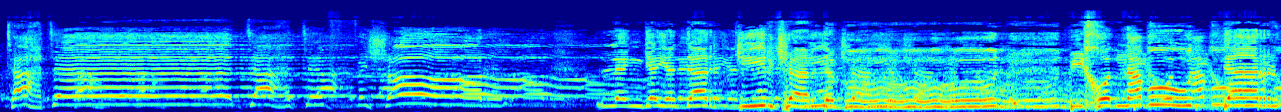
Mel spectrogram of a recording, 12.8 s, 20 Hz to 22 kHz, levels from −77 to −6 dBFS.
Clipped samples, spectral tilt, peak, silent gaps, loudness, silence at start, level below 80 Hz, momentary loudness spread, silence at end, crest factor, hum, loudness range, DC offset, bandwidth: under 0.1%; -2.5 dB/octave; -6 dBFS; none; -25 LUFS; 0.05 s; -70 dBFS; 14 LU; 0 s; 20 dB; none; 7 LU; under 0.1%; 15.5 kHz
